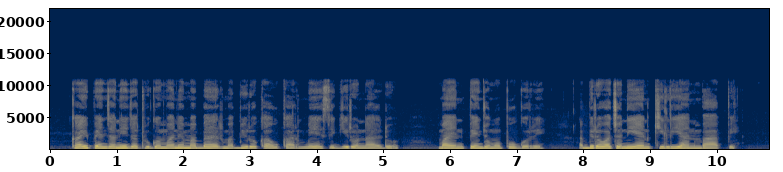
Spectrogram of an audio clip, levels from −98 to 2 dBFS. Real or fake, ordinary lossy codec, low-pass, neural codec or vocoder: real; none; 10.8 kHz; none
